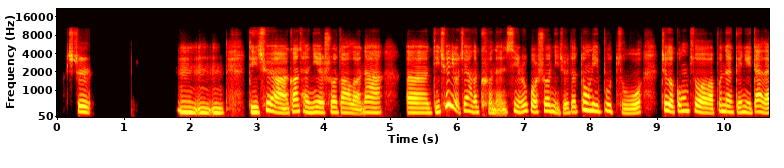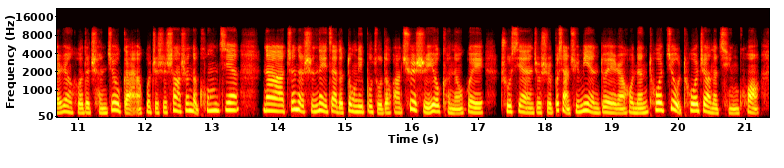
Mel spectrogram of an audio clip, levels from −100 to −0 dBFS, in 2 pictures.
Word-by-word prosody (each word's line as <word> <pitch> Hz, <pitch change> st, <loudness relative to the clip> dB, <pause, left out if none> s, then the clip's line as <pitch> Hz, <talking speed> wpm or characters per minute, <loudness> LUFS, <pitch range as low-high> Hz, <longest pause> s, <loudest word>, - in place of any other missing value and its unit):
是。 205 Hz, -, +1 dB, 1.3 s
嗯 195 Hz, -2 st, +2 dB
嗯 175 Hz, +2 st, -1 dB
嗯。 175 Hz, 0 st, -2 dB, 0.3 s
的 195 Hz, 0 st, +3 dB
确 265 Hz, +8 st, +4 dB
啊， 175 Hz, -6 st, +3 dB
刚 215 Hz, +4 st, +2 dB
才 210 Hz, -4 st, -2 dB
你 185 Hz, +1 st, -1 dB
也 185 Hz, -1 st, +4 dB
说 190 Hz, +2 st, -1 dB
到 180 Hz, -2 st, 0 dB
了， 155 Hz, -4 st, -1 dB
那， 180 Hz, +1 st, -1 dB, 0.3 s
呃， 175 Hz, -1 st, +1 dB
的 180 Hz, +3 st, -3 dB
确 460 Hz, -, +6 dB
有 -, -, +2 dB
这 250 Hz, -, -1 dB
样 235 Hz, -3 st, -2 dB
的 195 Hz, -, -1 dB
可 -, -, -5 dB
能 -, -, -4 dB
性， 240 Hz, -8 st, -2 dB
如 225 Hz, +4 st, 0 dB
果 205 Hz, -, +2 dB
说 235 Hz, +4 st, 0 dB
你 215 Hz, -5 st, -2 dB
觉 165 Hz, -, -4 dB
得 195 Hz, +2 st, -3 dB
动 265 Hz, +4 st, +3 dB
力 240 Hz, -2 st, +2 dB
不 230 Hz, +2 st, -4 dB
足， 165 Hz, -1 st, -2 dB, 0.3 s
这 260 Hz, -, +3 dB
个 230 Hz, -4 st, +6 dB
工 235 Hz, +3 st, -1 dB
作 195 Hz, -9 st, +3 dB
不 230 Hz, -, -5 dB
能 215 Hz, -3 st, 0 dB
给 185 Hz, -1 st, -3 dB
你 190 Hz, -3 st, -2 dB
带 205 Hz, +4 st, +2 dB
来 170 Hz, 0 st, +1 dB
任 195 Hz, +1 st, -2 dB
何 170 Hz, -2 st, -2 dB
的 175 Hz, +1 st, -1 dB
成 170 Hz, -1 st, -3 dB
就 270 Hz, +5 st, +3 dB
感， 160 Hz, -5 st, -2 dB
或 185 Hz, -, -5 dB
者 180 Hz, -3 st, -5 dB
是 185 Hz, +2 st, -5 dB
上 245 Hz, +4 st, 0 dB
升 255 Hz, +3 st, 0 dB
的 260 Hz, -, 0 dB
空 255 Hz, 0 st, 0 dB
间， 270 Hz, +1 st, +2 dB, 0.3 s
那 245 Hz, -3 st, +3 dB
真 290 Hz, +7 st, +3 dB
的 280 Hz, -6 st, +5 dB
是 215 Hz, +1 st, -2 dB
内 235 Hz, 0 st, +1 dB
在 215 Hz, +1 st, -1 dB
的 175 Hz, -, +1 dB
动 220 Hz, +3 st, -1 dB
力 205 Hz, -, +1 dB
不 205 Hz, +1 st, -5 dB
足 160 Hz, -5 st, -3 dB
的 175 Hz, +2 st, -2 dB
话， 185 Hz, 0 st, -6 dB
确 290 Hz, -, +1 dB
实 210 Hz, -8 st, +3 dB
也 -, -, +3 dB
有 225 Hz, -, +4 dB
可 195 Hz, -, -10 dB
能 155 Hz, 0 st, -2 dB
会 175 Hz, -1 st, 0 dB, 0.2 s
出 215 Hz, -, 0 dB
现， 195 Hz, -5 st, -2 dB
就 180 Hz, +1 st, -4 dB
是 175 Hz, 0 st, -3 dB
不 250 Hz, -, -1 dB
想 255 Hz, -, 0 dB
去 205 Hz, -, -5 dB
面 215 Hz, -7 st, +1 dB
对， 180 Hz, -2 st, +1 dB
然 160 Hz, -1 st, -1 dB
后 185 Hz, -, -4 dB
能 170 Hz, +1 st, -2 dB
拖 275 Hz, +6 st, +4 dB
就 280 Hz, +3 st, +1 dB
拖 250 Hz, -1 st, +3 dB
这 240 Hz, -, -1 dB
样 200 Hz, -5 st, 0 dB
的 160 Hz, -, -2 dB
情 155 Hz, 0 st, -5 dB
况。 -, -, -1 dB
195 Hz, 280 characters per minute, -24 LUFS, 175-235 Hz, 1.3 s, 确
